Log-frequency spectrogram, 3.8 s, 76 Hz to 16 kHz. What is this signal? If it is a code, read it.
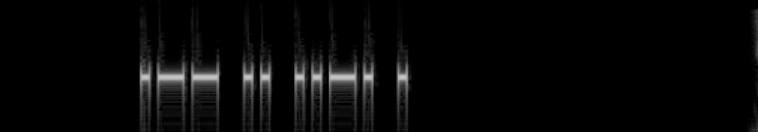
Morse code, heard as a keyed tone, about 27 wpm, 700 Hz. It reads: WIFE
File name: Easy Words - Speed-Racing with Hints - 22wpm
